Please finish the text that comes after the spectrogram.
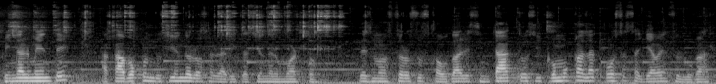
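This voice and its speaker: A man narrating a scripted radio drama in a measured, dramatic storytelling manner. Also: fairly high pitch, steady tone. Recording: clear music behind the voice.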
